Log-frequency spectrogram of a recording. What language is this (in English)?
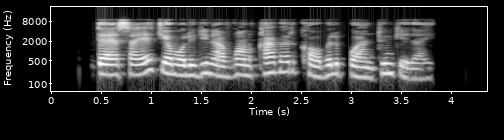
Pashto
